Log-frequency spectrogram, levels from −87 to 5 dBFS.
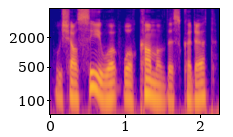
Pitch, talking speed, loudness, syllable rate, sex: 120 Hz, 240 wpm, -18 LUFS, 4.7 syllables/s, male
